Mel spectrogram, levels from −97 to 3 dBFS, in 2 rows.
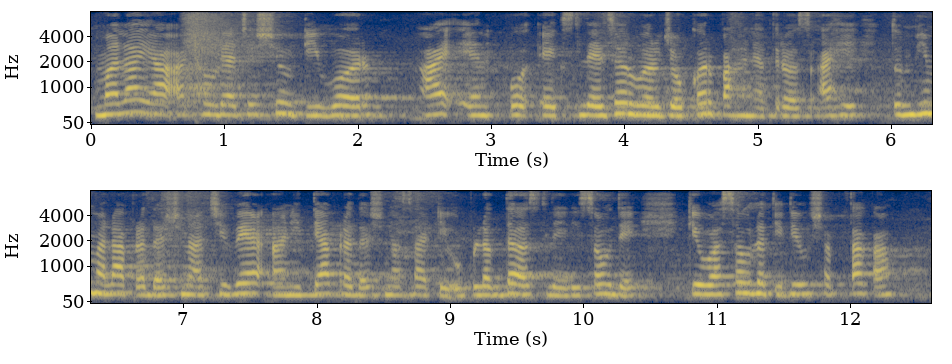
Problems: constant background noise, background conversations at intervals, echo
